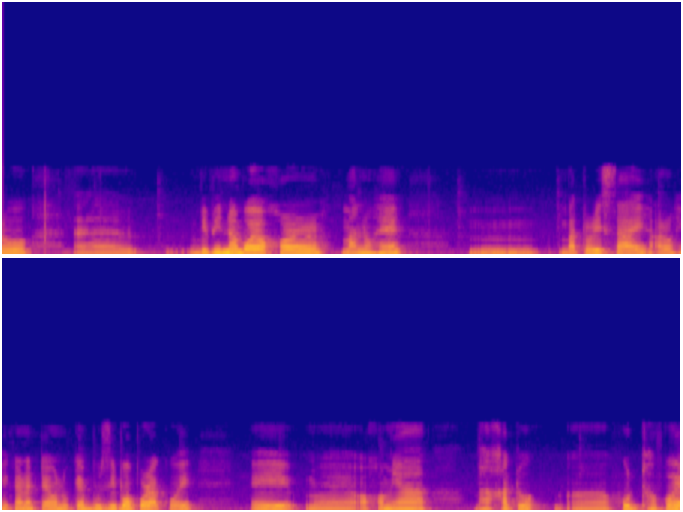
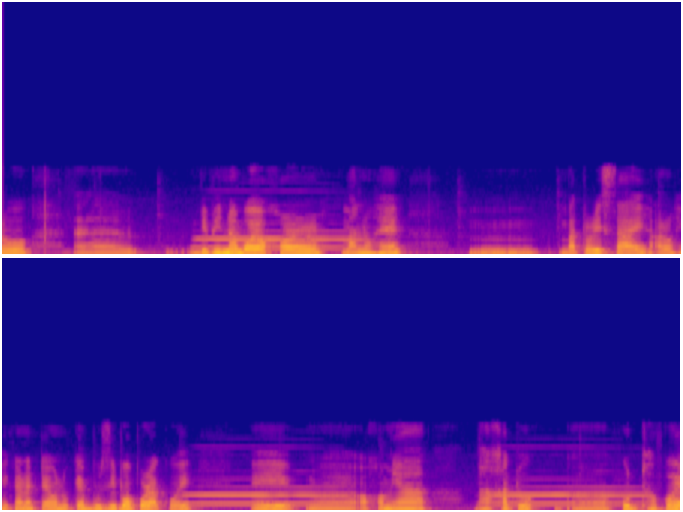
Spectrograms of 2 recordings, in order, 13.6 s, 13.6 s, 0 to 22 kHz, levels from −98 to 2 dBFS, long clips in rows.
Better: first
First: none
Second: background sound (Wind instrument, woodwind instrument); 14 dB below the speech

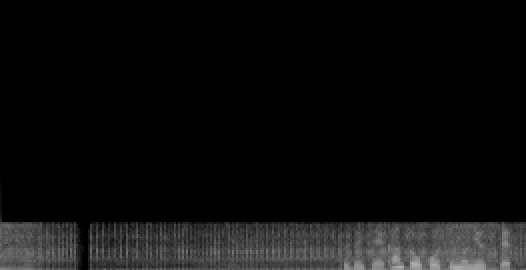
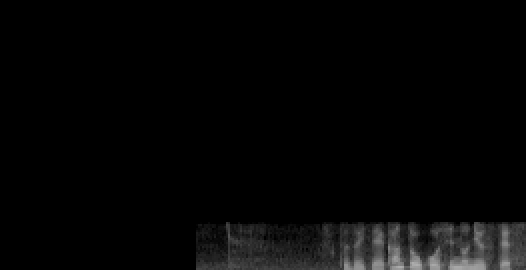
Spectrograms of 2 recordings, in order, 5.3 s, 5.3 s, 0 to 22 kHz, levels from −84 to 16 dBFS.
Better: second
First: background sound (Tools); 12 dB below the speech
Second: none

